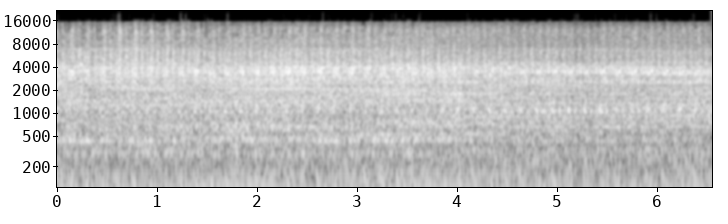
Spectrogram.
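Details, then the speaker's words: Supercharged Mercedes-Benz E55 AMG bought at salvage auction, first start on a possibly weak battery after new oil cooler install: loud, uneven, irregular pulsing over a constant roar, oil-level warning lit. Rough running, not apparently catastrophic. "start didn't sound the smoothest but it didn't sound like there's anything catastrophic ly wrong"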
